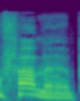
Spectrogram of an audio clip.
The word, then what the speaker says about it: femme: Il y a aussi le mot femme. Pourquoi le prononce-t-on avec le son A et non le son E? Comme flemme, par exemple.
